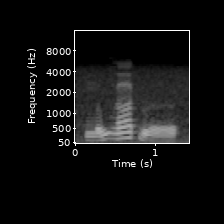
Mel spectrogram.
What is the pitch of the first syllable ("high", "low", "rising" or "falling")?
rising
